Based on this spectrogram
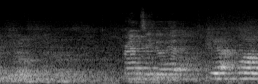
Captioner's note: audience chuckles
